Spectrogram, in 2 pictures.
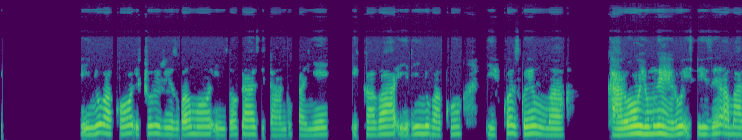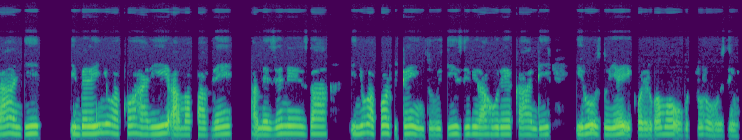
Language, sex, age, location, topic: Kinyarwanda, male, 36-49, Burera, finance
